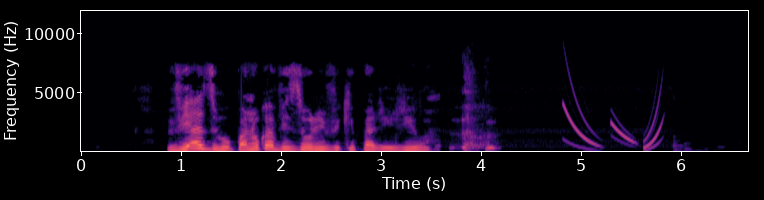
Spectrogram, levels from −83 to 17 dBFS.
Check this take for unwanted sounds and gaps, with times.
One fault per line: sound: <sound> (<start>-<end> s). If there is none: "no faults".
sound: cough (3.7-4.2 s)
sound: chirp (4.8-5.8 s)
